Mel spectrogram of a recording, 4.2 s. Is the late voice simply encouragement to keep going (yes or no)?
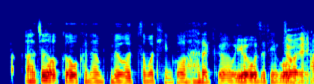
yes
